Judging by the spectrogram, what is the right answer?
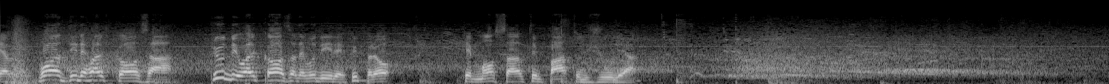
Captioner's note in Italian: Applauso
